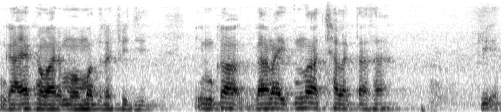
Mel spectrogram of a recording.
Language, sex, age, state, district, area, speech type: Hindi, male, 30-45, Uttar Pradesh, Ghazipur, urban, spontaneous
